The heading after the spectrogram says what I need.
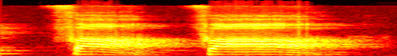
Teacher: اوپر والے جو دو دانت ہیں ان کا کنارہ نیچے والے ہونٹ کی تری والی جگہ پہ لگے تو فا پڑھا جاتا ہے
